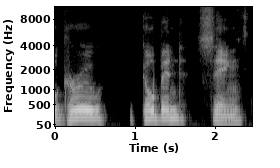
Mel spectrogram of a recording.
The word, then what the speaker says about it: Guru Gobind Singh: One individual, Guru Gobind Singh, if I pronounce that correctly.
